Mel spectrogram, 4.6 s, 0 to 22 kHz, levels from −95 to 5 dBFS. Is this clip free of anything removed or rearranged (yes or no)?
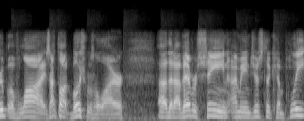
yes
